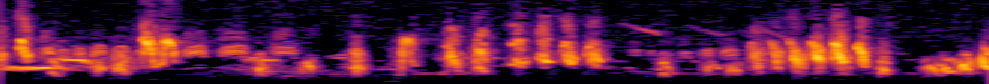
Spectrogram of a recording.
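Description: A woodchat shrike's rapid, scratchy warbling song of mixed chirps, trills and whistled notes, high-pitched and continuous with brief pauses.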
